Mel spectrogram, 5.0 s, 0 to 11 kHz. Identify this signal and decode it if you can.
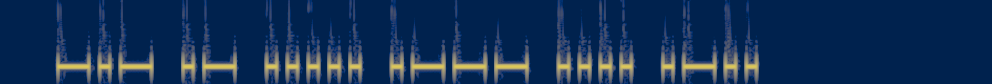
Morse code, heard as a keyed tone, about 23 wpm, 700 Hz. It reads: KA5JHL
